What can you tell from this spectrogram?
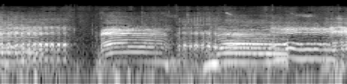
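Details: Zwartbles ewes in County Kilkenny, Ireland, filing out of the long acre before Sunday sunrise on a regenerative farm. Several long, quavering bleats of differing pitch follow one another, with a short quiet gap early on.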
